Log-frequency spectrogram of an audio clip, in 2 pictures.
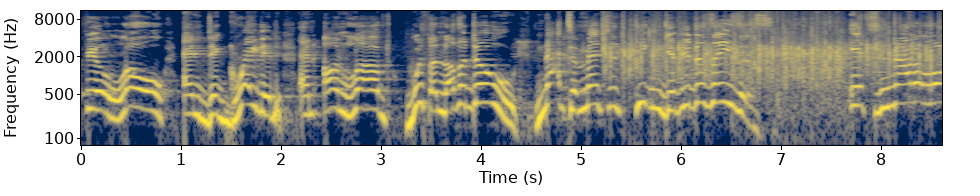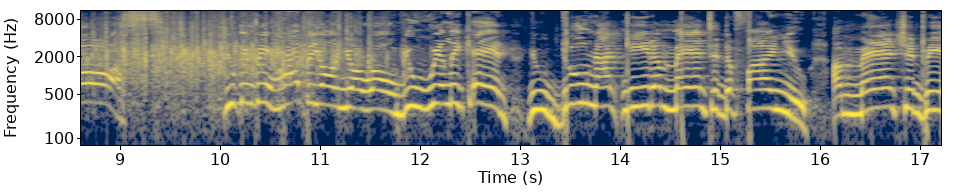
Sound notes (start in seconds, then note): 10.0 clapping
